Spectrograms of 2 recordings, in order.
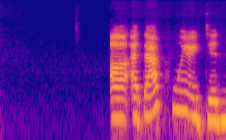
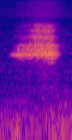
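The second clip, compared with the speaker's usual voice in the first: breathed-out shit under the breath; whispered curse; 13 dB quieter than usual. Retold or imitated. Realizing something is wrong on the call, a whispered curse. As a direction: whisper it, caught off guard. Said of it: "And I remember going".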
